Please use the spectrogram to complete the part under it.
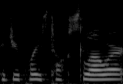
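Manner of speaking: cringe, bad put-on American accent. Retelling what staff kept saying to a friend: cringe put-on american accent.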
